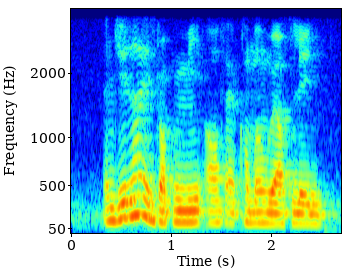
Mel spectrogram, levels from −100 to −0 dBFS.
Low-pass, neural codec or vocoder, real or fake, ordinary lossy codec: 3.6 kHz; none; real; none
